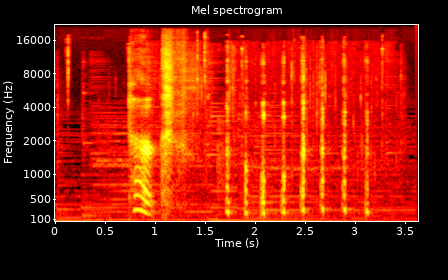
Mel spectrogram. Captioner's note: laughs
